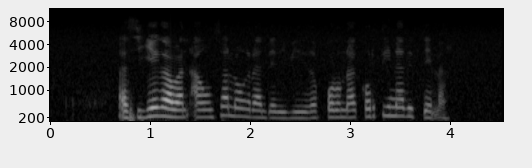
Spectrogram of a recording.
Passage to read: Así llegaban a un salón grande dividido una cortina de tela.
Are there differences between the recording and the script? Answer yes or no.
yes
